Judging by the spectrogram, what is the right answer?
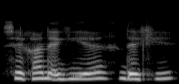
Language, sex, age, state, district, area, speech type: Bengali, female, 18-30, West Bengal, Uttar Dinajpur, urban, spontaneous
